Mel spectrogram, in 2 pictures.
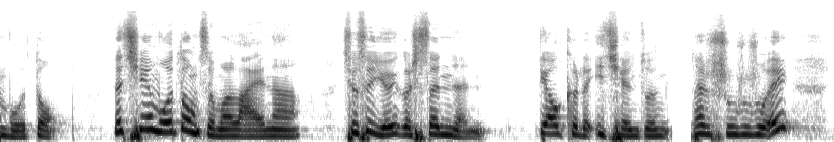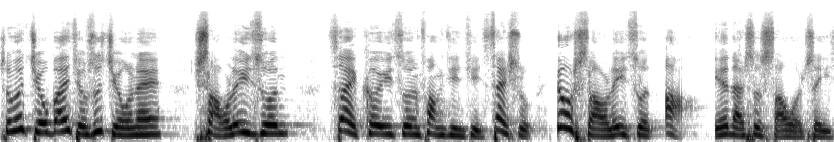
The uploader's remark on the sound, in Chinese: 本集內容取自天下文化主辦的《星雲大師的身教與言教》新書分享會現場錄音。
